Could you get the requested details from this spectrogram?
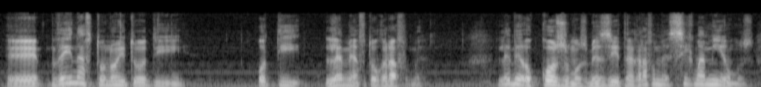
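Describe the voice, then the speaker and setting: A man's voice: fairly high pitch, big pitch swings, gravelly, fairly bright tone. A middle-aged man explaining at length to a co-host, with many hesitant fillers. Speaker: guest.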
